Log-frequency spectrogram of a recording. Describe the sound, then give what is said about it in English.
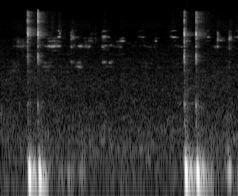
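Faint computer mouse clicks are heard while someone opens a slide presentation and shares it on screen. Two quick bursts of clicking, each a rapid pair of taps, are separated by more than a second of near-silence. “look for PowerPoint, click on the PowerPoint, then click share.”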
